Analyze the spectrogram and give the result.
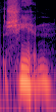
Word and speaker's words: Shein: It is Shein.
